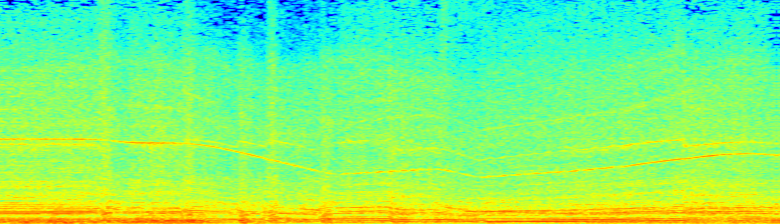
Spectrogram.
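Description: A racing car engine whines loudly, its pitch dropping as the car slows through a bend and rising again as it speeds up.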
